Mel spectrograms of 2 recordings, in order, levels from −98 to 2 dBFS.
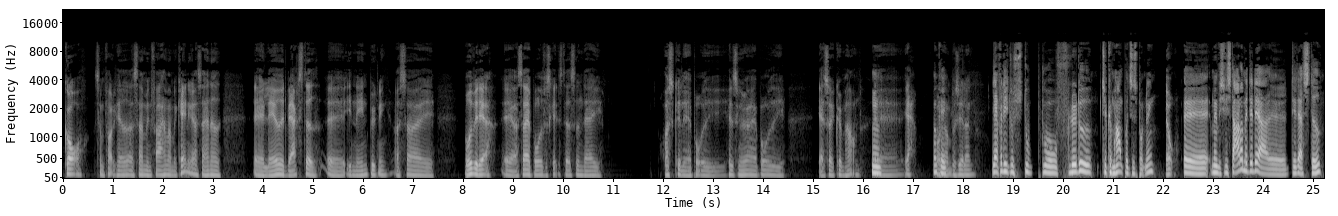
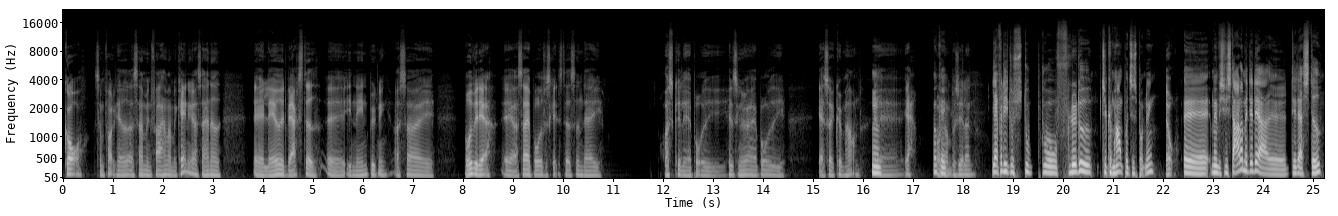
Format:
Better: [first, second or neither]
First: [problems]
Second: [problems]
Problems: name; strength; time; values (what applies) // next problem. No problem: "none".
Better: second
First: garbled, watery; slightly; nothing above 9.5 kHz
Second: none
